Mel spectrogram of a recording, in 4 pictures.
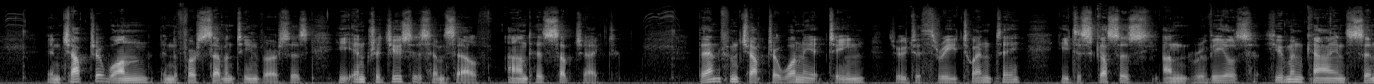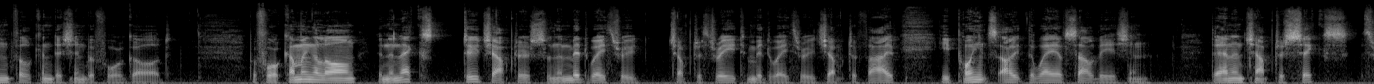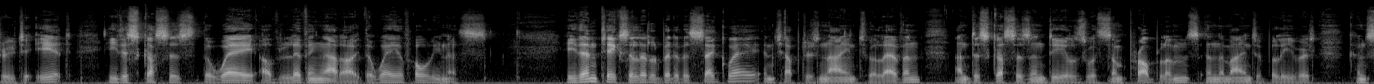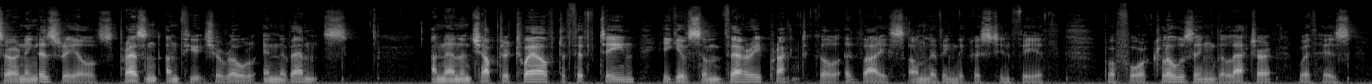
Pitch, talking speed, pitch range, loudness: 85 Hz, 145 wpm, 80-100 Hz, -26 LUFS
